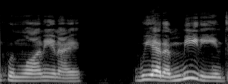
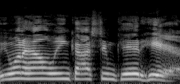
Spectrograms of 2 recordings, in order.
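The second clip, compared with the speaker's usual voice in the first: put-on tough-guy gangster voice, loud and raised; 6 semitones higher, 5 dB louder than usual. Picturing a thirties mom making her kid a halloween costume, the speaker uses a gangster voice. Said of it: "I don't know why I'm making her talk like a gangster".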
